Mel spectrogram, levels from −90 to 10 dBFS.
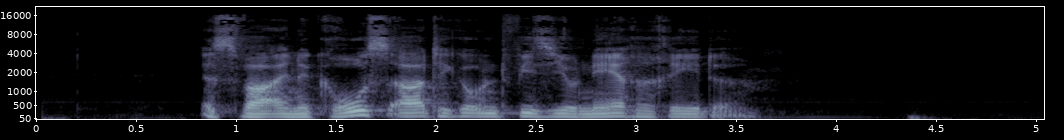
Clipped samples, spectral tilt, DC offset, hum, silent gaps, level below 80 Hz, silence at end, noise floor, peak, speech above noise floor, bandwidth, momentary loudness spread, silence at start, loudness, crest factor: under 0.1%; -5.5 dB/octave; under 0.1%; none; none; -64 dBFS; 0.65 s; -83 dBFS; -12 dBFS; 53 dB; 16.5 kHz; 10 LU; 0.85 s; -31 LUFS; 20 dB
